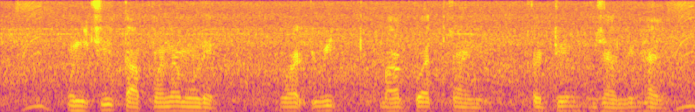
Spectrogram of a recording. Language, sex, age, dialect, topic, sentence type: Marathi, male, 18-24, Varhadi, agriculture, statement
